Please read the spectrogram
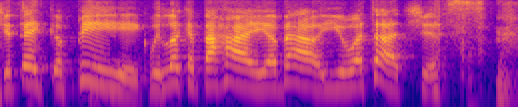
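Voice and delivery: high-pitched, hammed-up, put-on Italian accent. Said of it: "You want me to do it in my Italian accent?".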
